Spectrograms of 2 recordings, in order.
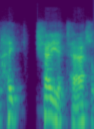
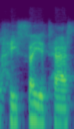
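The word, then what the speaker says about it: haecceitas: was his concept of haechaetas, or haeseatas, depends how you want to pronounce your Latin.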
